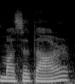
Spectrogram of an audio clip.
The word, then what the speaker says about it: Mah Ze Dahr: So the name of the company is Mah Ze Dahr Bakery.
